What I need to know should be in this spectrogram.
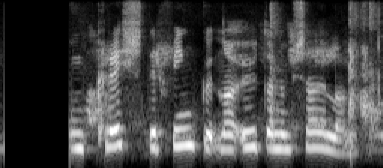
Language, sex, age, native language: Icelandic, male, 13, Icelandic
